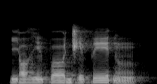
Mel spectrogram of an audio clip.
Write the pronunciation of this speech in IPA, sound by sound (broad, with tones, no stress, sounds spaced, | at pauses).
j ɔ˨ ɣ ĩ˨ p oː˧ d͡ʒ i˧ p iː˦ ɗ ũ˨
